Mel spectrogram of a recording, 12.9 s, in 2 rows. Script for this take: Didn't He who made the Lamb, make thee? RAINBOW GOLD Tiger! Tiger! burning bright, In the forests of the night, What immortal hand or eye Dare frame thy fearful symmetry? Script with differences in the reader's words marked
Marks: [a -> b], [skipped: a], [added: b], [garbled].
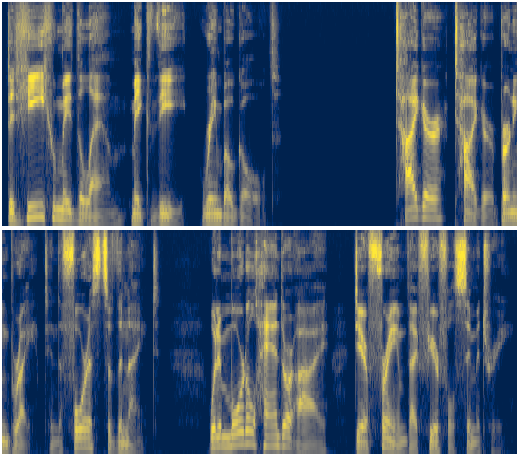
[Didn't -> Did] He who made the Lamb, make thee? RAINBOW GOLD Tiger! Tiger! burning bright, In the forests of the night, What immortal hand or eye Dare frame thy fearful symmetry?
